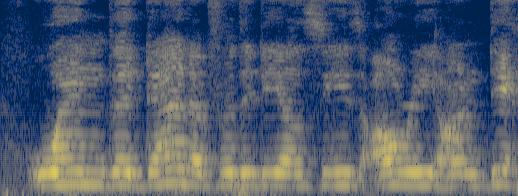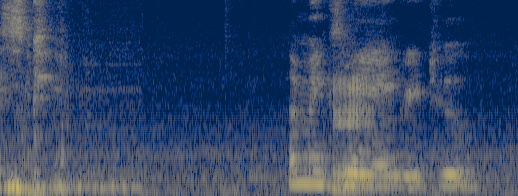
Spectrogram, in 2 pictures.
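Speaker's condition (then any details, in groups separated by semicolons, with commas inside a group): Cerebral palsy; limbs affected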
